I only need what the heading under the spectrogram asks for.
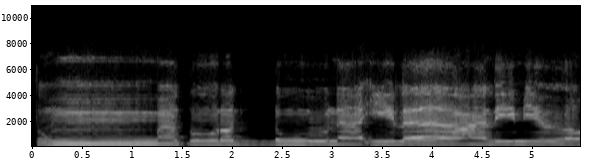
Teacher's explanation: Hati-hati fathah bertemu alif 2 harokat dari ila.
